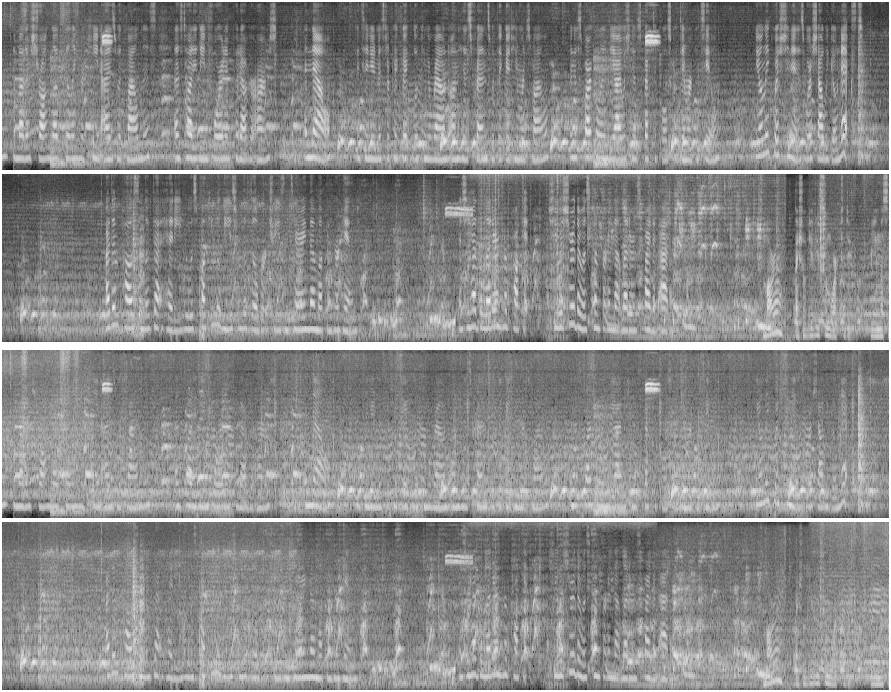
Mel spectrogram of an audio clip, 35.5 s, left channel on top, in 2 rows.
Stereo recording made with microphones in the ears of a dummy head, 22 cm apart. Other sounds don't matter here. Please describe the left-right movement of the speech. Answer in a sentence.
You can hear the speech stay in one place.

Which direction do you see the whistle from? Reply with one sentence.
You can hear the whistle in the centre.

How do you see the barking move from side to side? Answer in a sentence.
In this clip you hear the barking move from right to left and back again.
